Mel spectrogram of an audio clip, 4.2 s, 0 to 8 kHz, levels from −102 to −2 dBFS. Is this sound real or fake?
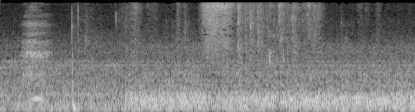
real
